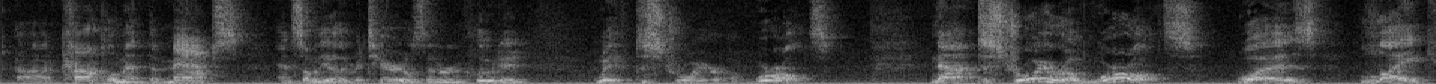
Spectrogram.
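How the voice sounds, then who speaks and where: A man with a fairly high-pitched voice talks through a game review in a conversational, explanatory way. He sounds set back from the microphone in an echoey room. There is a faint noise under his voice. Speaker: tabletop game reviewer, presenter. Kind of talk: conversational product review to camera. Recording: roomy echo, distant mic, faint hum.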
